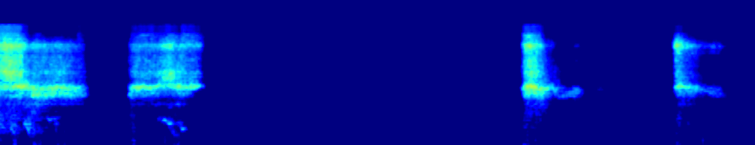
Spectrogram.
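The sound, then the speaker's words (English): Forceful breaths push air out through the mouth to empty the lungs completely, heard as four breathy, hissing bursts, two close together, then a long silence, then two more. “exhale through the mouth. And the idea is to let all the air out and hold to the bottom, exhale everything.”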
